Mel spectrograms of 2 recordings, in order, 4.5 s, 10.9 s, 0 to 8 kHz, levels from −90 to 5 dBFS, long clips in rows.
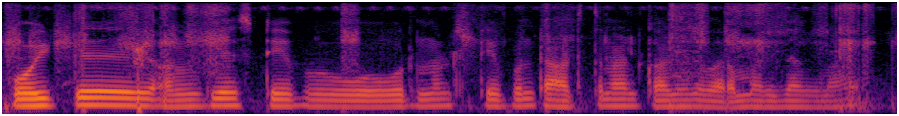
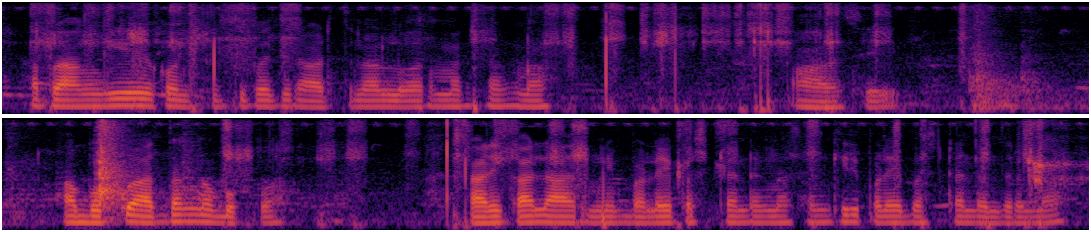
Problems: constant background noise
